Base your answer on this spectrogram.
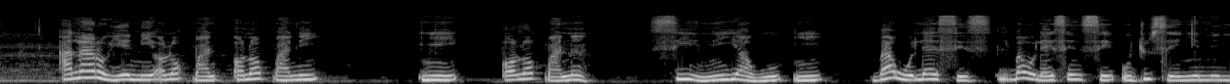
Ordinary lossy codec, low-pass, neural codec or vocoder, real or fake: none; 9.9 kHz; none; real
